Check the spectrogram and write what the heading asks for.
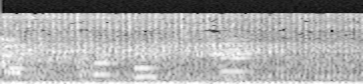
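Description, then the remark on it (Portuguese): A car engine rumbles at a steady idle after starting on the first try, a low, even throb that continues unbroken and fairly loud from start to finish. “Cara, por incrível que pareça, o carro pegou de primeira.”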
